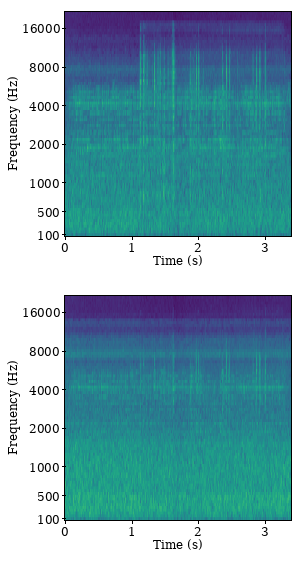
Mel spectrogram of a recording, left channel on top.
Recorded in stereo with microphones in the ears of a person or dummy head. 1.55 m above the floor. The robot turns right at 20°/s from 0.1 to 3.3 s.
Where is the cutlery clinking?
80° left; by 3.3 s 35° left (ahead or behind).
